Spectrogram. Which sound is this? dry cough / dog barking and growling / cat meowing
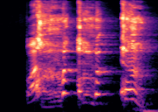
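dry cough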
